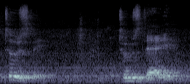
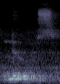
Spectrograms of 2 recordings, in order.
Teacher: in american english one has the effect of yod dropping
